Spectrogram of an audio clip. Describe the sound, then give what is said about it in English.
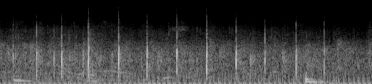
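Audience applause welcomes teachers at a church gathering: a run of sharp, scattered claps spread through the whole stretch, with voices murmuring underneath and a brief voice near the end. “All right. Thanks, guys. Let's give them a hand and welcome them.”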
